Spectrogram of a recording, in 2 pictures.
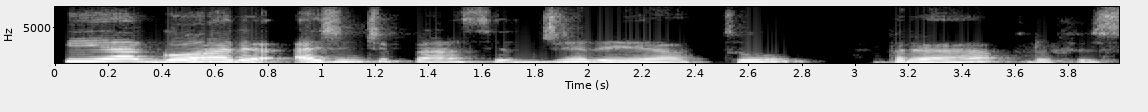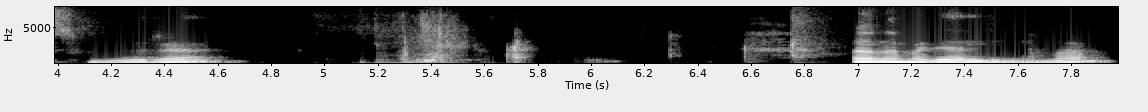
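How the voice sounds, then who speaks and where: A Brazilian woman with a Brazilian Portuguese accent moderates an online academic session, thanking presenters and introducing the next speaker courteously. Her voice is slightly high and mellow. The call audio is dull and lo-fi.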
